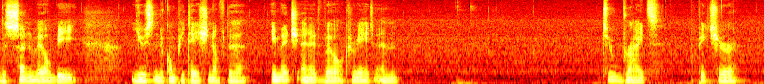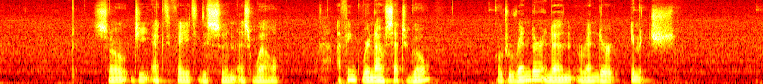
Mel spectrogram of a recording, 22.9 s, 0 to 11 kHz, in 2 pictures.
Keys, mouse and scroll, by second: 18.7-22.9 drag.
